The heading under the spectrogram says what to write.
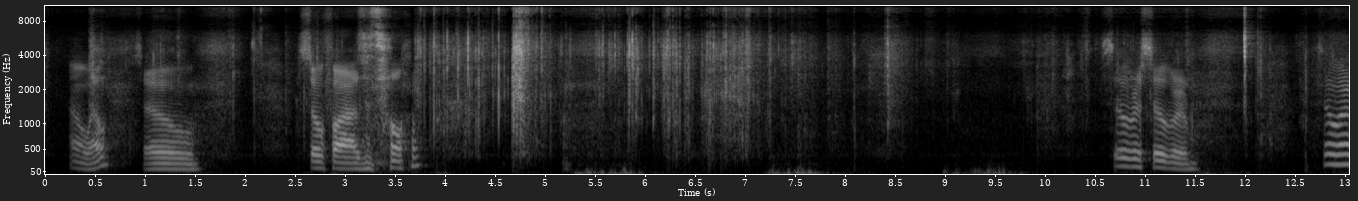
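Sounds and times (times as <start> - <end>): plastic wrapper crinkling: 1.2 - 9.2.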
